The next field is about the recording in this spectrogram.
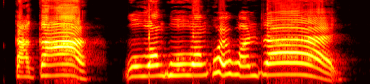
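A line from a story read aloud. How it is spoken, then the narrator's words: Shouting at the top of lungs. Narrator (Chinese): 扯着嗓子大喊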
